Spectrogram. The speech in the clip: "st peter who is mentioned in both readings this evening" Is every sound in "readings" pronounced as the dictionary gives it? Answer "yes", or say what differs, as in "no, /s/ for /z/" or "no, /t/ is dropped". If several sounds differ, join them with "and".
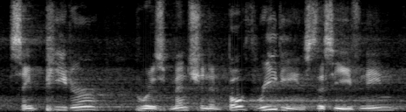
yes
